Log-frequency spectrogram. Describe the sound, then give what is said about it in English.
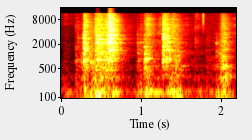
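Pans clattering and banging in a crowded kitchen pan cabinet, a few loud metallic bursts in quick succession, with brief gaps between them. “The pan cabinet, which is also another enter at your own risk kind of thing, because they just don't like to stay in there.”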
